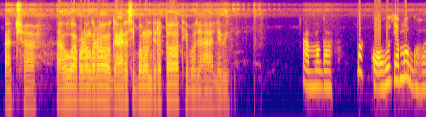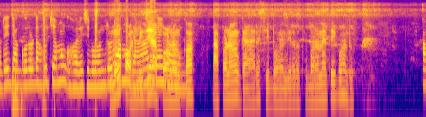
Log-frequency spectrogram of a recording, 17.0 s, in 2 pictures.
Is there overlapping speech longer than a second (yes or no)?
yes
